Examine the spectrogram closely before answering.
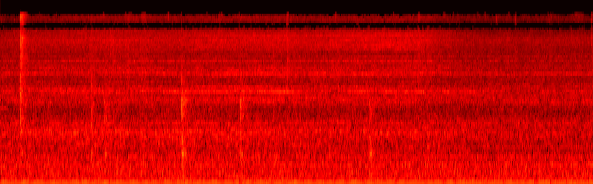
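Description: A knife taps on a cutting board.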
